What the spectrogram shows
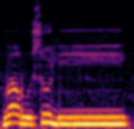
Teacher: را کو پر پڑھنا ہے کیونکہ را کے اوپر پیش ہے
